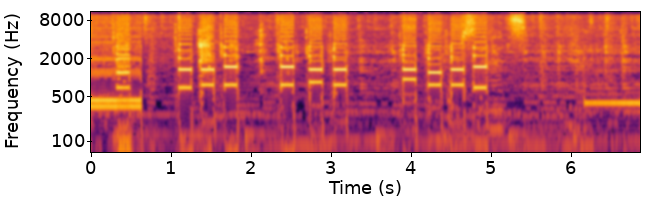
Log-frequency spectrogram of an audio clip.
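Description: A telephone's dial tone cuts off about half a second in. A quick string of about a dozen touch-tone (DTMF) beeps follows as a number is dialed, and a steady line tone sounds again near the end.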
